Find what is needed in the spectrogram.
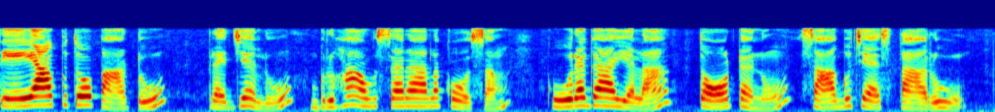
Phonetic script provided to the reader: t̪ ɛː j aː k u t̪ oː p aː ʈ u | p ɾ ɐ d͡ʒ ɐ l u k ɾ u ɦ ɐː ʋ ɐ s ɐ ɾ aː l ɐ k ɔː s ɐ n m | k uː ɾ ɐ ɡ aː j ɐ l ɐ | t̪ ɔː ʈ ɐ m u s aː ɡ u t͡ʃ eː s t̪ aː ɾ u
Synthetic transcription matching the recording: t̪ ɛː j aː k u t̪ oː p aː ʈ u | p ɾ ɐ d͡ʒ ɐ l u ɡ ɾ u ɦ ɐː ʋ ɐ s ɐ ɾ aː l ɐ k ɔː s ɐ m | k uː ɾ ɐ ɡ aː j ɐ l ɐ | t̪ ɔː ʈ ɐ n u s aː ɡ u t͡ʃ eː s t̪ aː ɾ u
